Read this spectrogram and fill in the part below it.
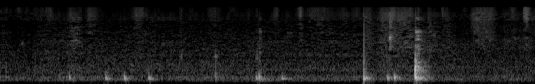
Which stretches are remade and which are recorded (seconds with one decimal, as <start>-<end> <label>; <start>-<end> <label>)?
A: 0.0-0.7 remade; 0.7-2.9 recorded; 2.9-4.3 remade; 4.3-5.4 recorded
